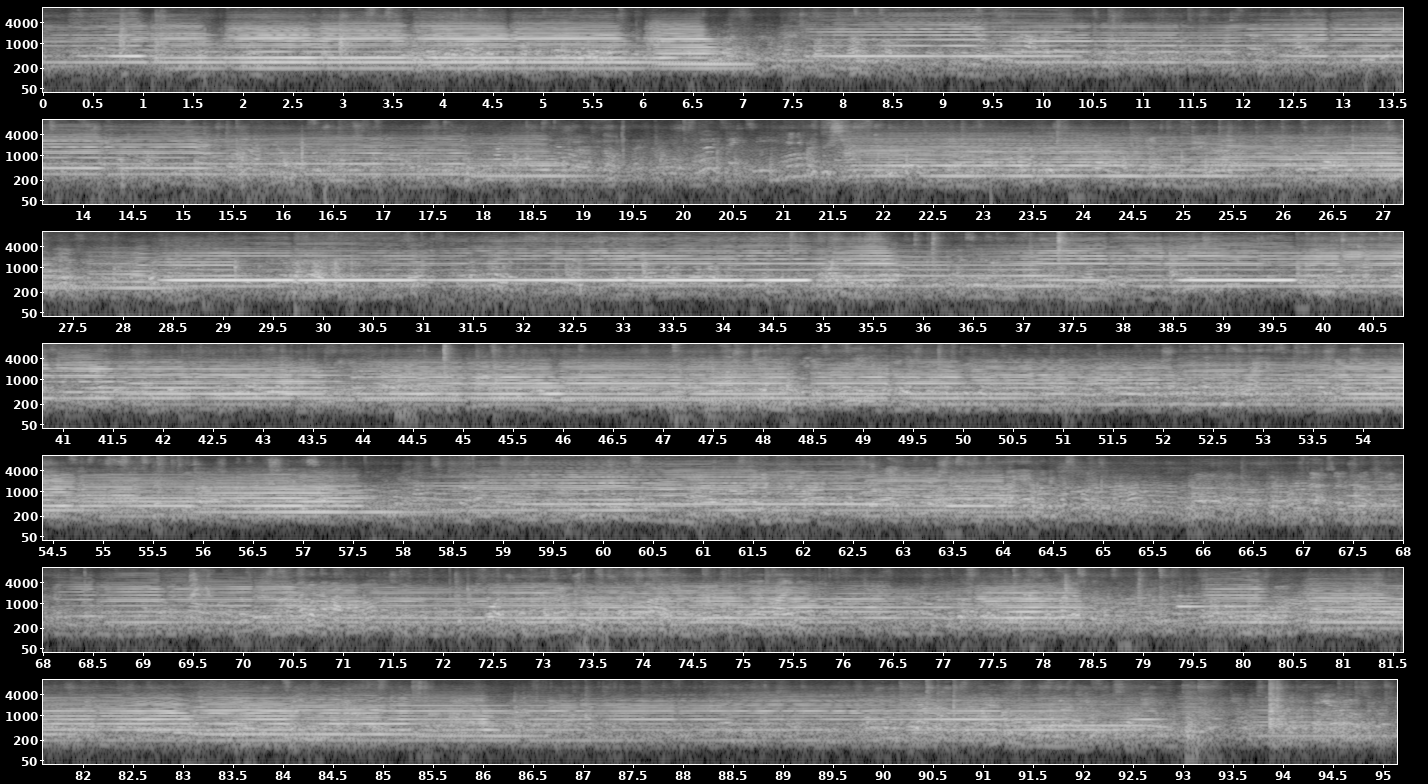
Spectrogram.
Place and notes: Moscow, Tchaikovsky concert hall - Backstage life
Backstage, Musicians rehearse, People talk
